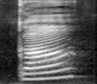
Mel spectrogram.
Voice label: "león", Mixe, Mujer; Animales; INALI

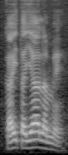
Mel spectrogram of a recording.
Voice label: "inocente", Mayo

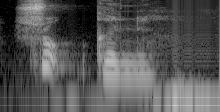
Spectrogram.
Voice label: olfatear, Mixe, Mujer; Percepción; INALI

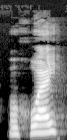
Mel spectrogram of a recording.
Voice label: humo, Paipai; Vocabulary; INALI

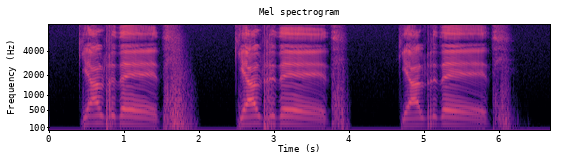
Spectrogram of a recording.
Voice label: diarrea, Zapoteco, santo domingo albarradas; INALI; enfermedades

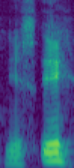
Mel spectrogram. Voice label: "relámpago", Cucapá

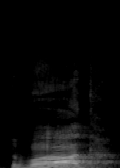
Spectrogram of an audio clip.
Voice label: pato, Zapoteco, Asunción Ocotlan; Animales; INALI; Haspelmath

